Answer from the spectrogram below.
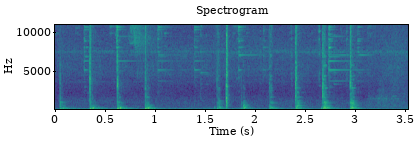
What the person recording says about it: this whole block here is loose and a great way to find that out is you give it a tap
